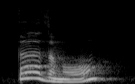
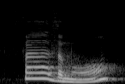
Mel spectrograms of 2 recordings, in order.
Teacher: Furthermore, the stress on the first syllable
